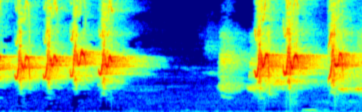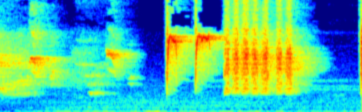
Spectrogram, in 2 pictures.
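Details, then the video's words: Cucak cungkok bulbul song for training caged songbirds: a quick string of high whistled chirps, a brief pause, then slurred falling notes and a final buzzy, rattling chatter. "Suara Cucak Cungkok kualitas jernih, untuk masteran"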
